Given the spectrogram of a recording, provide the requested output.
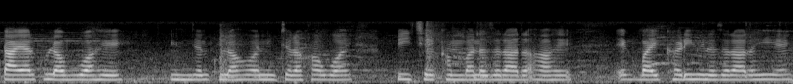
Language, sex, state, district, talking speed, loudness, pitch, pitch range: Hindi, female, Madhya Pradesh, Dhar, 190 wpm, -19 LUFS, 220 Hz, 215-225 Hz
